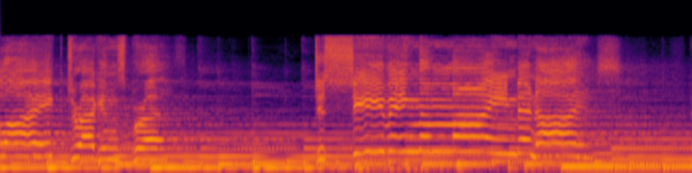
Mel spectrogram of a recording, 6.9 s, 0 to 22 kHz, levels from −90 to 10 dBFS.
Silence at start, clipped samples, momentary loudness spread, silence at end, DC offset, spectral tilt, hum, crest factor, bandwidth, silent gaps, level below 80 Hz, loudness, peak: 0 s; under 0.1%; 7 LU; 0 s; under 0.1%; -4.5 dB/octave; none; 14 dB; 10.5 kHz; none; -38 dBFS; -17 LUFS; -4 dBFS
